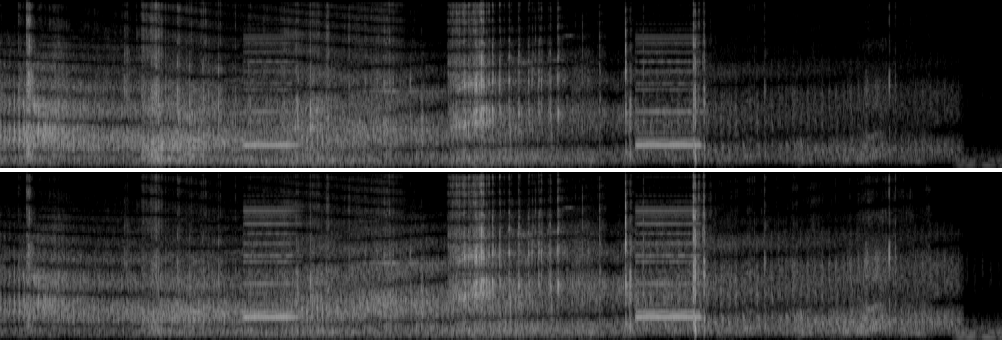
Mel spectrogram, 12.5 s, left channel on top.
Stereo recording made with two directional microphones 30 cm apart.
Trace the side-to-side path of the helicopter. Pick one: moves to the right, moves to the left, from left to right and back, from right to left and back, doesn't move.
moves to the right.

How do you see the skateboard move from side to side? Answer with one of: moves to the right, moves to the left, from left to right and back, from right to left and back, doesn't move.
moves to the right.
